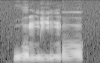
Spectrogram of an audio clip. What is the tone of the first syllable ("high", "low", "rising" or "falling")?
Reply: falling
